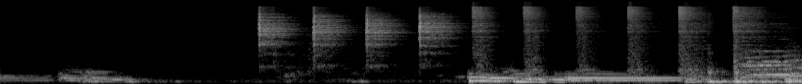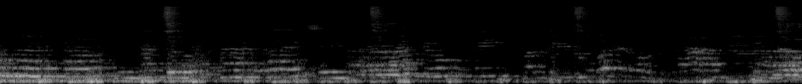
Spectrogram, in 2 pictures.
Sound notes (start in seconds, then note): 2.6 sticks tapping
